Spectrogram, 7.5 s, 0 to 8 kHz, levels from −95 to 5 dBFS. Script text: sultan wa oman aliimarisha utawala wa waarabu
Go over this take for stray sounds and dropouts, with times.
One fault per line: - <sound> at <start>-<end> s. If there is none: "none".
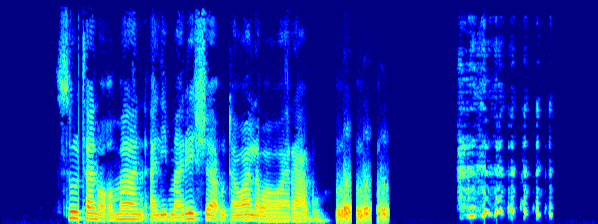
- laugh at 4.2-4.9 s
- laugh at 5.7-6.9 s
